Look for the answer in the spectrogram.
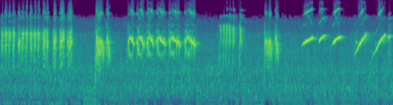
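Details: A trotolan sings on a training recording for songbirds: dense, harsh, high chattering bursts and looping notes, then upward-sweeping whistled calls repeated about twice a second.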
